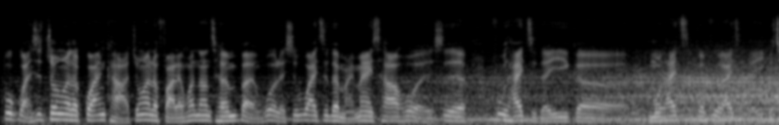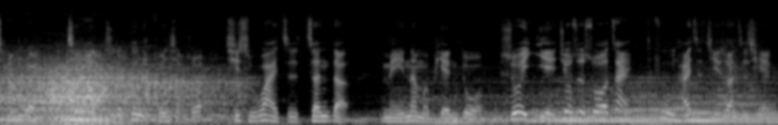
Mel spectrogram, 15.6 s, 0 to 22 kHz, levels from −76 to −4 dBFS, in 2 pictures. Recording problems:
traffic noise; very loud; throughout; 3 dB above the speech

